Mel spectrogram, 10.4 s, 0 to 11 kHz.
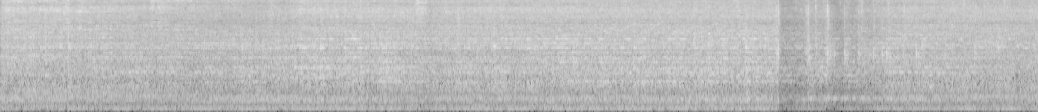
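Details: Unused Turn Pro 10x17-inch belt-drive horizontal band saw, 220 V 3-phase, coolant system on: steady motor hum with even blade rasp, no knocks, rattles or speed dips; runs smoothly and properly.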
